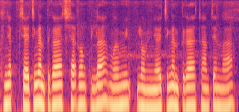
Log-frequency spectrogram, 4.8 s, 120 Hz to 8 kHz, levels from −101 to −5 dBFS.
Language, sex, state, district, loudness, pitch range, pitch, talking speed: Wancho, male, Arunachal Pradesh, Longding, -16 LUFS, 150-165 Hz, 155 Hz, 175 wpm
